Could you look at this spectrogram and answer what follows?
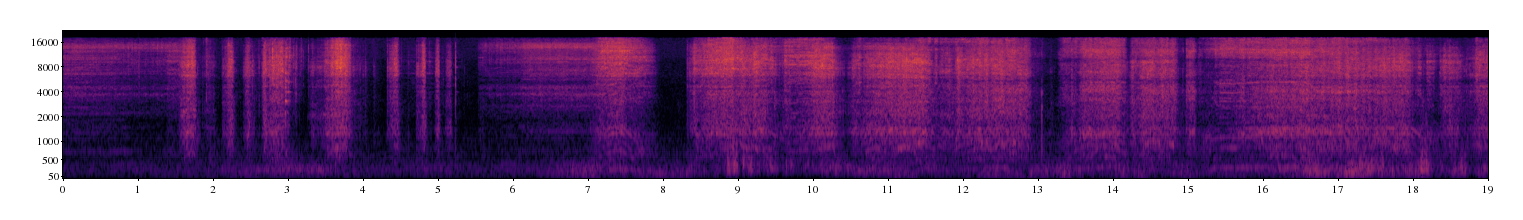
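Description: Small electric motors of a radio-controlled model wheel loader whining, rising and falling in pitch as it reverses and drives, with gravel and dirt scraping and crunching.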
